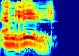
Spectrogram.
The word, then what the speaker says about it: Enlil: So usually when you hear about, or you read it like Enki and Enlil, however, it's actually Enlil. There's a very heavy accent on the il, and this shows in a lot of other places.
